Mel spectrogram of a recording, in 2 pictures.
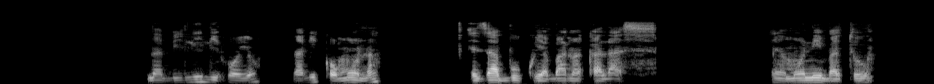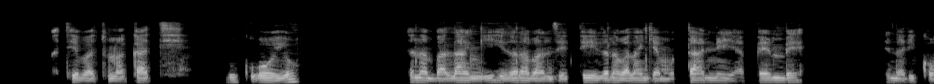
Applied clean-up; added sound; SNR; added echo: none; none; none; none.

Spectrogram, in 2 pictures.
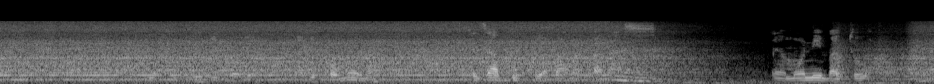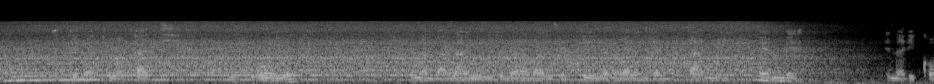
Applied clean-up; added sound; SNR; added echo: none; Domestic sounds, home sounds; -4 dB; none.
